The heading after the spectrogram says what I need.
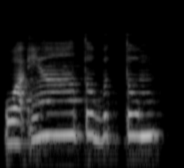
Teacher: ketika nun mati bertemu dengan huruf ta, ya, maka harus didengungkan nunnya. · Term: ikhfa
